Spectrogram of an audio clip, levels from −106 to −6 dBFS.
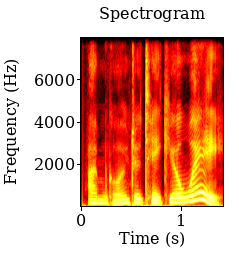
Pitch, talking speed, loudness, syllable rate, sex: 195 Hz, 250 wpm, -15 LUFS, 5.4 syllables/s, female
